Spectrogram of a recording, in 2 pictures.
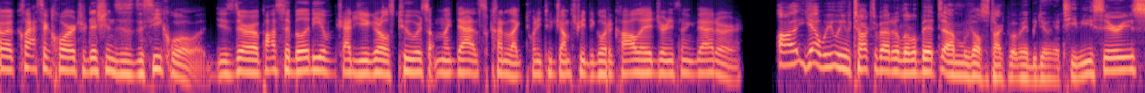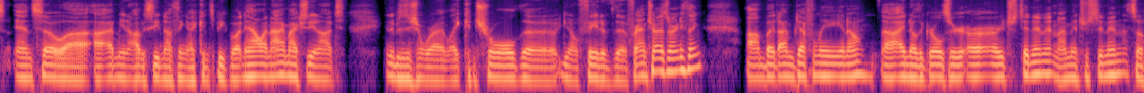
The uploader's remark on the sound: Recorded: Friday October 20, 2017 7:00 pm (EST) at Scotiabank Theatre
